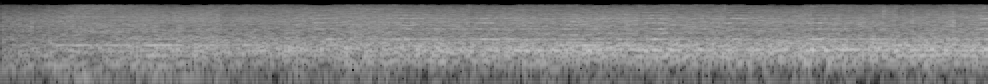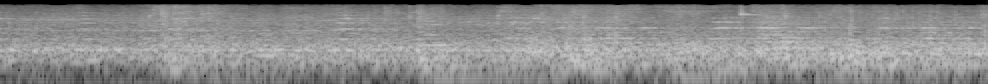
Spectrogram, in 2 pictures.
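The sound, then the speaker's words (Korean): A moving subway train gives off a steady, loud rumbling roar with rattling clatter, growing slightly stronger toward the end, heard from inside the running car. “달리는 지하철 안에서 칼리토는 또 달립니다.”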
